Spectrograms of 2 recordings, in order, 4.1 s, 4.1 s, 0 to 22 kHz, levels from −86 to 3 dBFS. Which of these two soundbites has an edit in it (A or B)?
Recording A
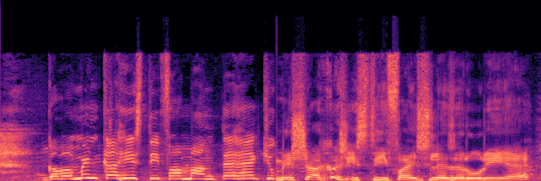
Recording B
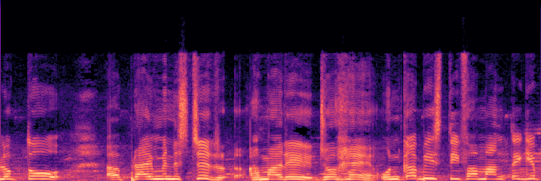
A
